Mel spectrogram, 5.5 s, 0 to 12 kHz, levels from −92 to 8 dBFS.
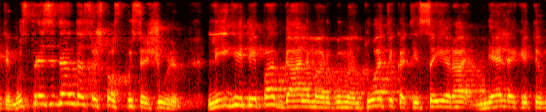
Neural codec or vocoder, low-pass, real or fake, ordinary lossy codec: none; 10.8 kHz; real; Opus, 32 kbps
